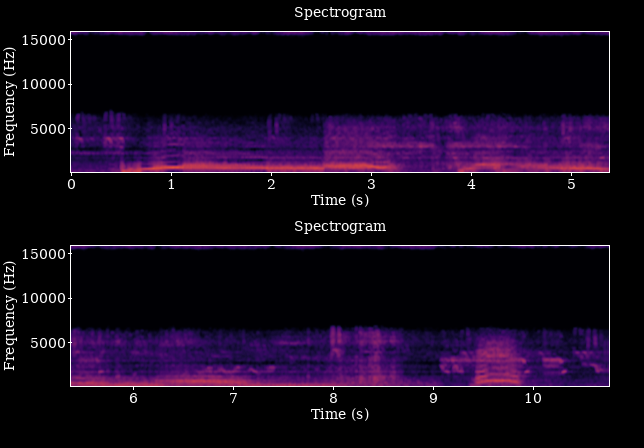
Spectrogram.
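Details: Elephant giving repeated trumpet calls: two long, blaring, harmonic-rich blasts that arch upward and fall, a lower growling rumble between them, and a short, sharp trumpet near the end.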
